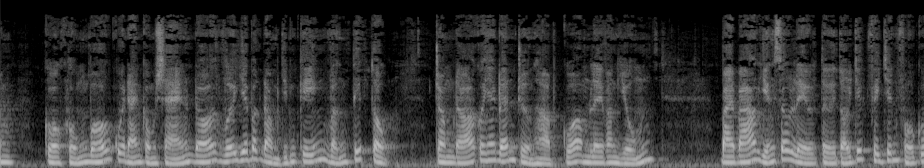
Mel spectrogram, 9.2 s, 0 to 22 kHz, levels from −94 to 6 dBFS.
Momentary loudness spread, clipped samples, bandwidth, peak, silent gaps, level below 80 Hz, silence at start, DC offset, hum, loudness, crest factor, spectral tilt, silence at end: 4 LU; under 0.1%; 15.5 kHz; -10 dBFS; none; -54 dBFS; 0 s; under 0.1%; none; -27 LUFS; 16 dB; -6.5 dB/octave; 0 s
